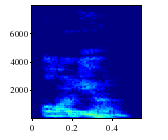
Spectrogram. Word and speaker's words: onion: Okay, the second one is O-N-I-O-N. It is not onion. আমরা বেশিরভাগই বলি onion, মানে পেঁয়াজ, ঠিক আছে? বাট উচ্চারণটা হবে onion, onion, onion.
